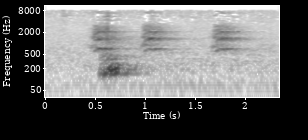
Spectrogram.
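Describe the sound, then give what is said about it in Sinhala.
A dog barks three times, the first bark the loudest and fullest and the next two lighter and evenly spaced, each standing alone against a quiet background. “බල්ලෙක් පුරනවා නේද? බල්ලා පුරන එක නැහැ නේද?”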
